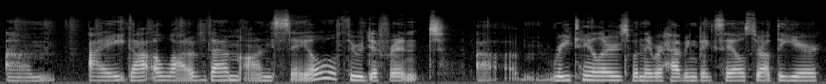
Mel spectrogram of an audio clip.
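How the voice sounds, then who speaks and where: Woman with a cold, gravelly voice. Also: lowish voice, level tone, measured pace. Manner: chatty, with frequent ums and self-corrections. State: has a cold. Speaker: collector showing her anime collection. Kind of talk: casual show-and-tell vlog.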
